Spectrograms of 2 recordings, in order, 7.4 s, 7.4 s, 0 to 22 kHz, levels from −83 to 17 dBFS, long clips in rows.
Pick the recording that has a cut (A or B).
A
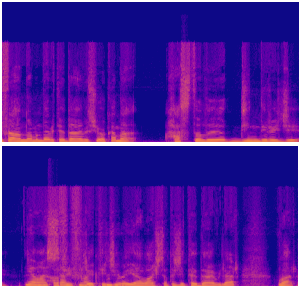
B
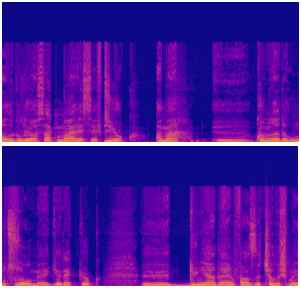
B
